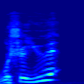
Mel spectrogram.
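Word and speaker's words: 武士彟: 咱们书接前文，前文书啊就给您说的武则天的爹，咱们在这儿不是给您更正，老百姓啊把这个字啊念白了，念成个武士群，应该那个字啊正音念武士约，这还不是个多音字，这就等于是老百姓啊一错就错了，就如同啊您看，我给您啊举个例子，比方说啊这个碉堡的堡，这就念堡。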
